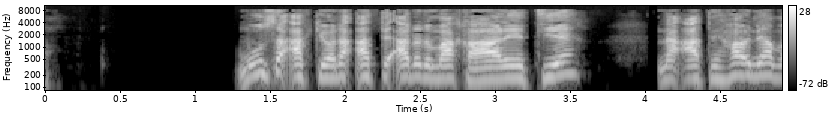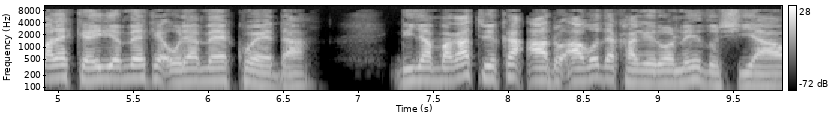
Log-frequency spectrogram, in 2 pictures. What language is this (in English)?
Kikuyu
